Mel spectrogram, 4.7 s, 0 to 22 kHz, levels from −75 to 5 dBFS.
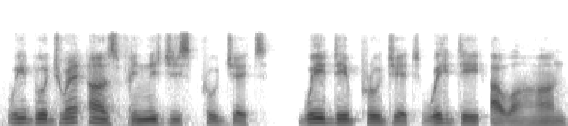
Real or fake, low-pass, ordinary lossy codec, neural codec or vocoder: fake; 7.2 kHz; none; codec, 16 kHz in and 24 kHz out, 0.6 kbps, FocalCodec, streaming, 2048 codes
